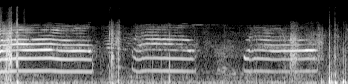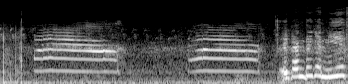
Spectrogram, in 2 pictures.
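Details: Angry domestic cat at bath time meowing over and over: about six long, steady, nasal meows of roughly a second each, close to the microphone, with a rougher wavering cry at the end and a voice speaking Bengali.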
